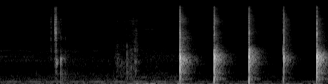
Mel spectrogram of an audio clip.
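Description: Hands clap alone at close range: a couple of loose, softer claps followed by five crisp, evenly spaced sharp claps of self-applause.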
